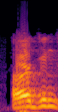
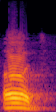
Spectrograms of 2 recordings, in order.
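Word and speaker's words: urge: என்ன சொல்றது உங்களுக்கு ஊக்குவிப்பது ஏர்ஜ் அர்ஜிங் some one டு do something அதுல இருந்து அர்ஜென்ட் வந்து யூ ஆர் ஜி இர்ஜ் அர்ஜ் இல்ல அது ஏர்ஜ் ஏர்ஜ் வந்து நவுன்லயும் வரும்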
